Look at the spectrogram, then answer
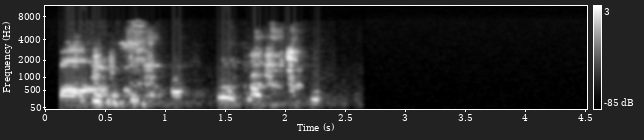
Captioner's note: laughter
